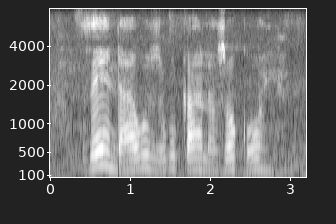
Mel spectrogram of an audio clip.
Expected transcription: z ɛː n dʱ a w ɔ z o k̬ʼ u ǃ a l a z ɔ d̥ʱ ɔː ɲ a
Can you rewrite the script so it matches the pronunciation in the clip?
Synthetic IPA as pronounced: z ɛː n dʱ a w ɔ z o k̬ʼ u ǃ a l a z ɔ ɡ̥ʱ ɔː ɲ a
